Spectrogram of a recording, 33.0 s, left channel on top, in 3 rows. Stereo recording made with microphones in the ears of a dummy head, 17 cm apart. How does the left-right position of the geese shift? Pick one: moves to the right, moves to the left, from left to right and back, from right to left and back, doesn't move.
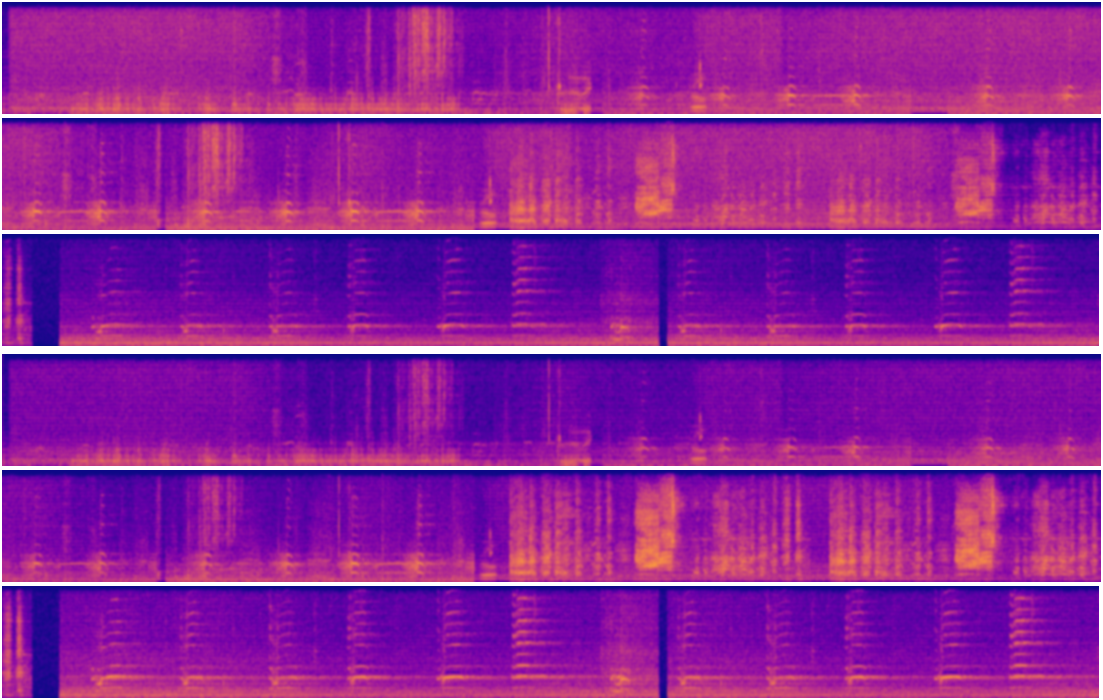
moves to the right.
